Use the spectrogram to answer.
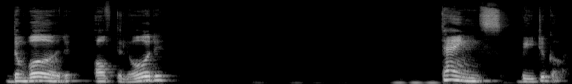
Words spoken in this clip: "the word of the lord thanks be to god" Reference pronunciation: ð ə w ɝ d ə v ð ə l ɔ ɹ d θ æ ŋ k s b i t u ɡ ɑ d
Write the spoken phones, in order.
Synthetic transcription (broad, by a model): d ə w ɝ d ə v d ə l ɔ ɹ d t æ ŋ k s b i t u ɡ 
